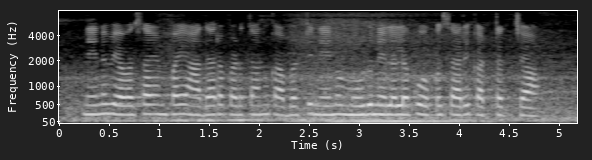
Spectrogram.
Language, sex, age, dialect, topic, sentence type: Telugu, female, 18-24, Telangana, banking, question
